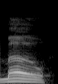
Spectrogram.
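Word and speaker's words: Mow: it however that's why I will continue to pronounce Samson's last name Mo because I know for a fact that that's how you actually pronounce it let's go on to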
